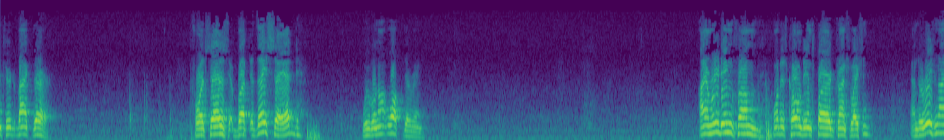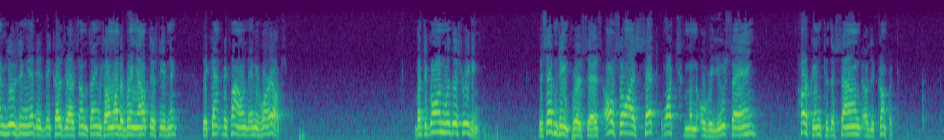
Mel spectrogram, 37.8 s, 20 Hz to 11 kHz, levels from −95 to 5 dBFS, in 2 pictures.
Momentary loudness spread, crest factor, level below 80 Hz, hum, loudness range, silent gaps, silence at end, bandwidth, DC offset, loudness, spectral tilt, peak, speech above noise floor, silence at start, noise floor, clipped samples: 11 LU; 14 dB; -50 dBFS; none; 8 LU; none; 1.05 s; 6.6 kHz; under 0.1%; -17 LUFS; -9.5 dB/octave; -4 dBFS; 34 dB; 0 s; -50 dBFS; under 0.1%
